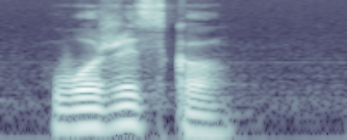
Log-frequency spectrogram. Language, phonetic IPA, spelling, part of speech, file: Polish, [wɔˈʒɨskɔ], łożysko, noun, Pl-łożysko.ogg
